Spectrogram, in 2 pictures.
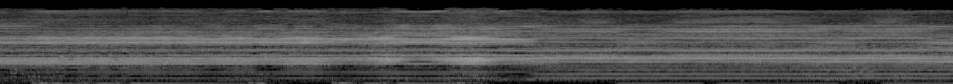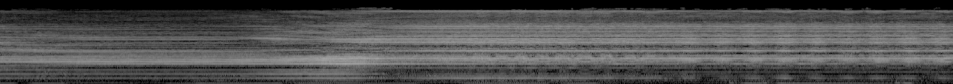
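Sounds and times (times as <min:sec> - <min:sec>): electric hair clippers buzzing: 0:00.0 - 0:19.0.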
